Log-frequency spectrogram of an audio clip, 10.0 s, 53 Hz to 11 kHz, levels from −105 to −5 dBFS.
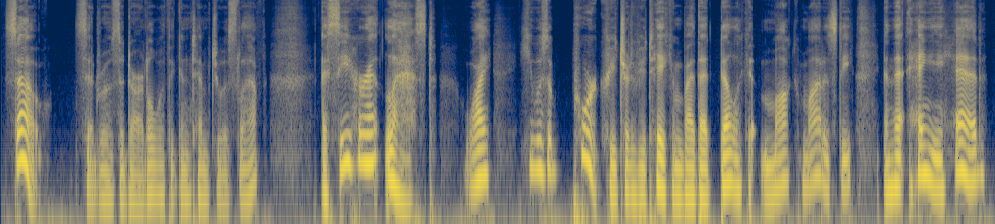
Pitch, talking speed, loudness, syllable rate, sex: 135 Hz, 185 wpm, -23 LUFS, 5.4 syllables/s, male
